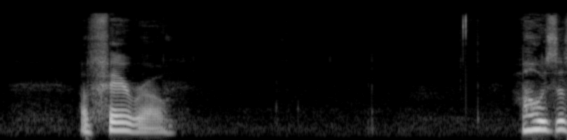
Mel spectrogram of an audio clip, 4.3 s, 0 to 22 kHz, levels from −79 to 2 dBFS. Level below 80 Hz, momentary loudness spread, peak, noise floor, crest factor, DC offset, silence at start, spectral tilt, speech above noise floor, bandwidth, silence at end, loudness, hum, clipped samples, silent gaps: -70 dBFS; 21 LU; -4 dBFS; -66 dBFS; 22 dB; under 0.1%; 0.6 s; -5.5 dB/octave; 45 dB; 15.5 kHz; 0 s; -23 LUFS; none; under 0.1%; none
